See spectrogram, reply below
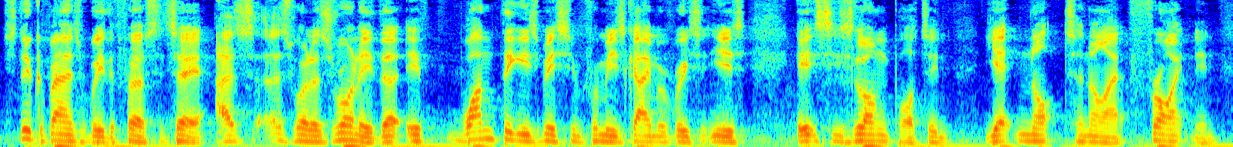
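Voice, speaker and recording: A man's voice: medium pitch, brisk, hardly any pauses, slight background noise. Male sports presenter with music behind. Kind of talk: studio presenting.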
